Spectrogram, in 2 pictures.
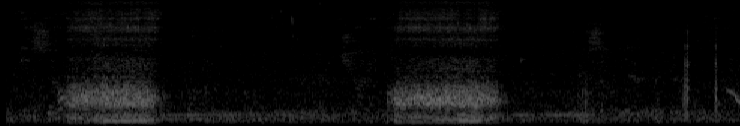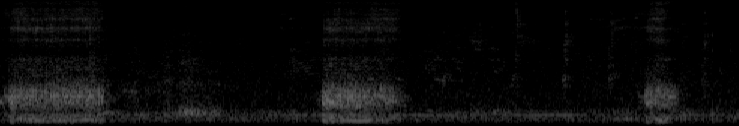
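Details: Overweight Shih Tzu snoring while asleep: loud, rough snores on each breath in, about five in twelve seconds, with quiet pauses between them.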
